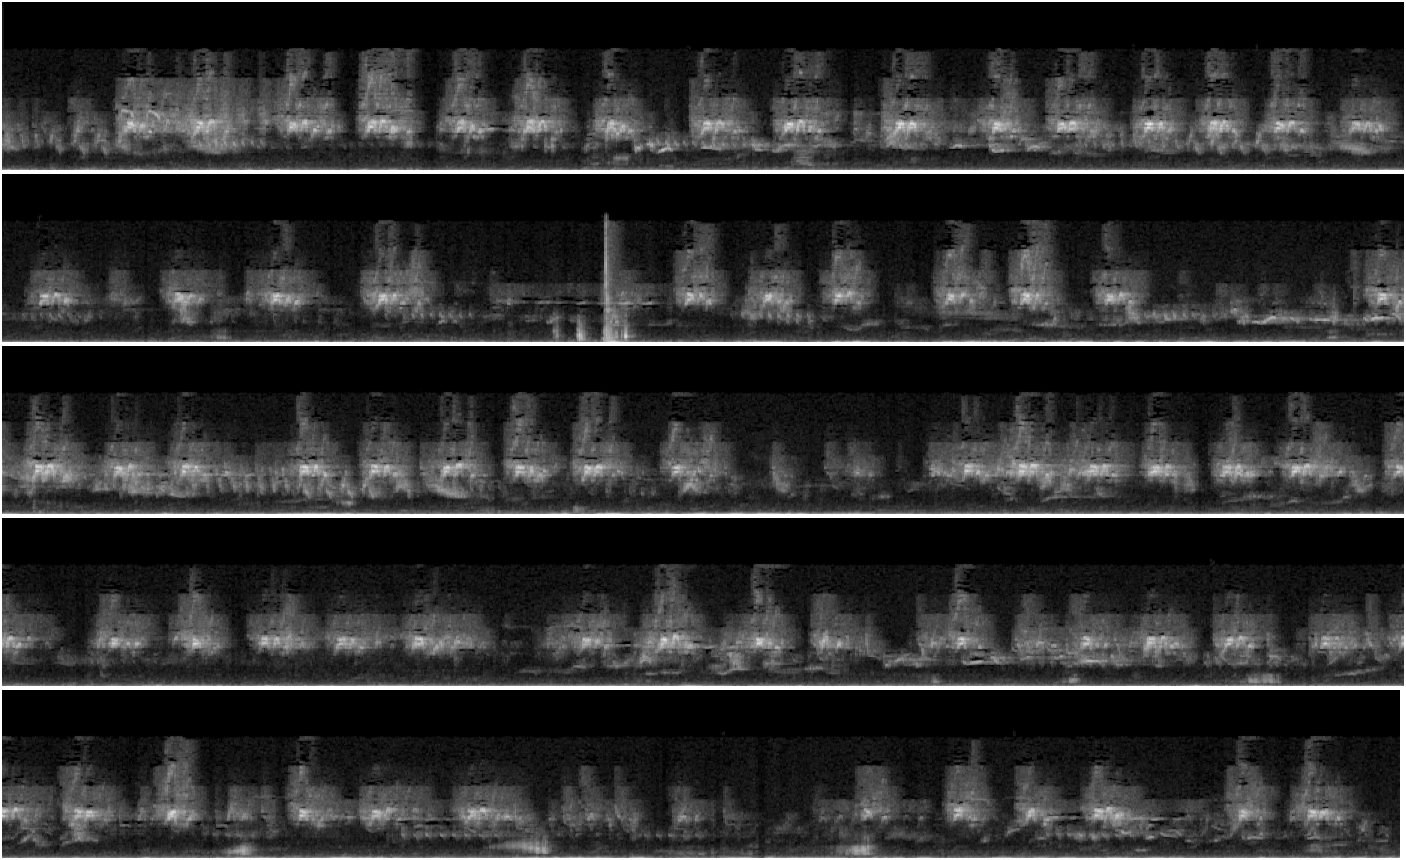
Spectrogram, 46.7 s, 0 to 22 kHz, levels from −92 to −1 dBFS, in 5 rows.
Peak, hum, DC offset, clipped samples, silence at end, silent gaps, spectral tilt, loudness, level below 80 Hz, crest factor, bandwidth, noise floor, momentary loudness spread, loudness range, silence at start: -2 dBFS; none; under 0.1%; under 0.1%; 0 s; none; 0 dB/octave; -26 LUFS; -40 dBFS; 28 dB; 16 kHz; -49 dBFS; 18 LU; 6 LU; 0 s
